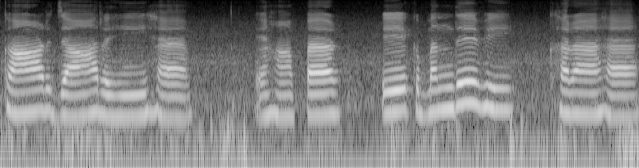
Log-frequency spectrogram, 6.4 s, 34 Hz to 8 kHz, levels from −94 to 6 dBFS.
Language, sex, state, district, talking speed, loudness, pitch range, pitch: Hindi, female, Punjab, Fazilka, 105 wpm, -15 LUFS, 180-215 Hz, 195 Hz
